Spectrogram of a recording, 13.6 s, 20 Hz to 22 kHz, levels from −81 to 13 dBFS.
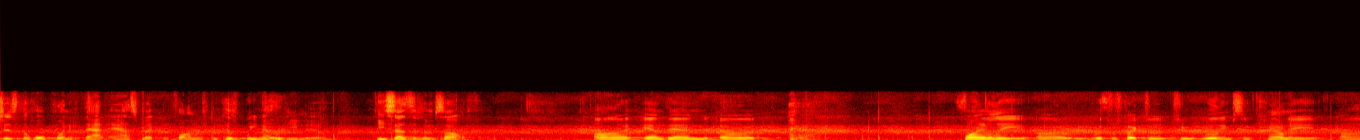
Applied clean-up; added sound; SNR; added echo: none; Crow; 12 dB; none.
